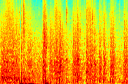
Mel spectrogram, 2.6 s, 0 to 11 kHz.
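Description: Gunfire striking the player in Arma 3 during a night mission, heard as a steady, dense rattle of shots and impacts, close and loud, with no one speaking.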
